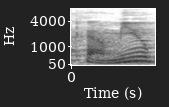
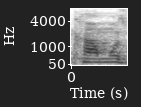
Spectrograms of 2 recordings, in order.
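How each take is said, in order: First: The name is said with a French pronunciation. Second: The name is said with a Spanish pronunciation. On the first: This is the proper pronunciation of the name. "se pronuncia Camus" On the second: This is how everyone commonly says the name. "yo le voy a decir Camus porque así todos le decimos todos"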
